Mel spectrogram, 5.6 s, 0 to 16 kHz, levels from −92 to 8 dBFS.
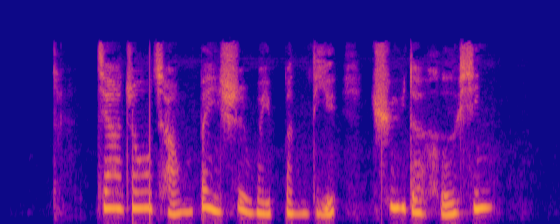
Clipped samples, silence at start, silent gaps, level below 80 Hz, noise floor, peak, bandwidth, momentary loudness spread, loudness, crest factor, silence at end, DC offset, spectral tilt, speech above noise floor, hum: under 0.1%; 0.55 s; none; -62 dBFS; -73 dBFS; -8 dBFS; 8 kHz; 7 LU; -22 LUFS; 14 dB; 0.7 s; under 0.1%; -5 dB/octave; 52 dB; none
